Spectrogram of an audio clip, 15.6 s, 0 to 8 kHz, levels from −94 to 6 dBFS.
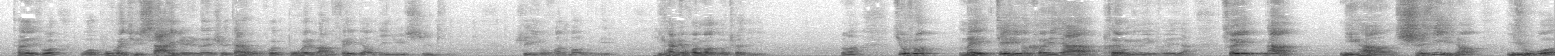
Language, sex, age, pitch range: Chinese, male, 60-79, 100-150 Hz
